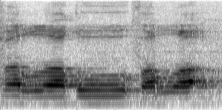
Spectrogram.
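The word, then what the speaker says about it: فرقوا: Innalladzina farraqu ra itu di situ tafhim. Jadi dibaca tebal. Satu getaran maksimal 2 getaran saja.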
